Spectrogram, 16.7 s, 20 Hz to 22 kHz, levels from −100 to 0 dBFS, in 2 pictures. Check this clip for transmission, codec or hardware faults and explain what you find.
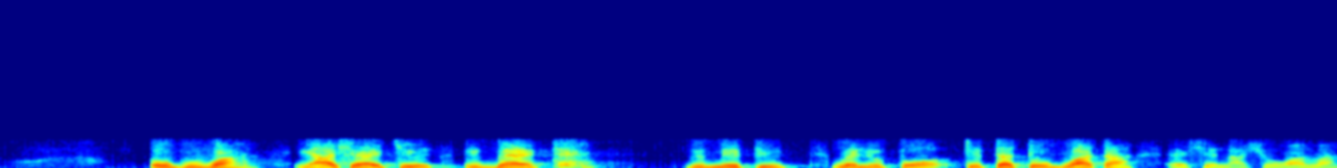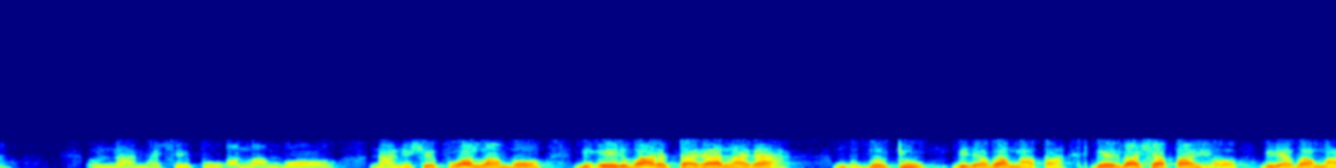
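There are two faults: the G.729 codec colours the whole clip, and packet loss concealed by the speech codec breaks in at five points.

G.729 codec, throughout: the speech is rebuilt at 8 kbit/s from a vocal-tract filter, a pitch predictor and a few pulses per frame. Nothing above 4 kHz survives, and the voice sounds plainly rough and synthetic. This buzzy, pulse-built coarseness differs from the swirly, smeared artefacts of transform codecs.

VoIP packet loss concealed by the speech codec, at 3.47–3.79 s, 5.85–5.95 s, 9.72–9.85 s, 13.62–13.77 s and 15.86–16.09 s: the decoder extends its last pitch and filter with falling gain when packets go missing. The sound stretches into a fading buzzy tone and stays weak briefly after packets return. In the first event, about 180 ms of loss is scattered over 320 ms. 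A plain dropout would leave silence instead of this filled, decaying tone.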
